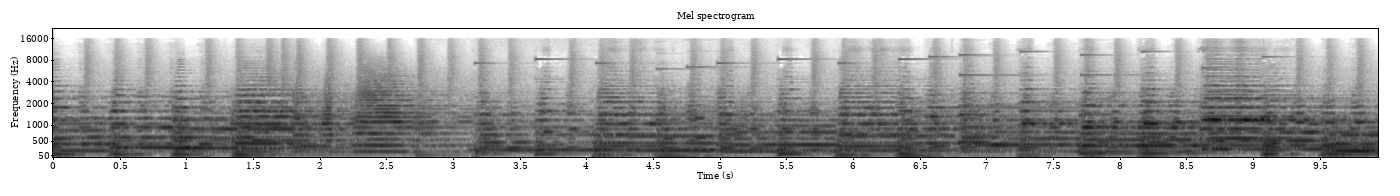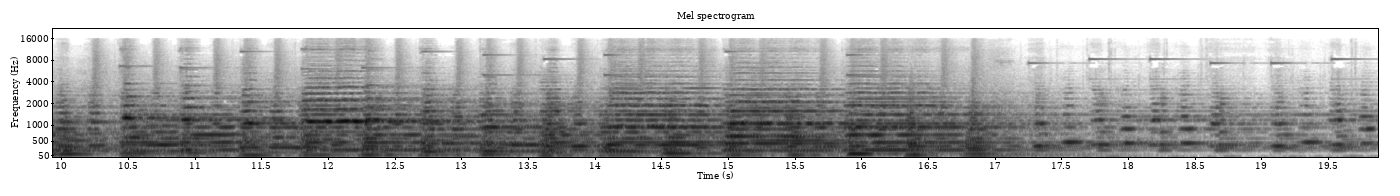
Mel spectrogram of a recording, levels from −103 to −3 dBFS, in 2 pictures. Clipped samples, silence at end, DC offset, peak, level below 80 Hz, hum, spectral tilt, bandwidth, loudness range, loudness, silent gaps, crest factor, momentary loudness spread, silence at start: under 0.1%; 0 s; under 0.1%; -2 dBFS; -40 dBFS; none; -6.5 dB/octave; 16 kHz; 6 LU; -19 LUFS; none; 16 dB; 12 LU; 0 s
